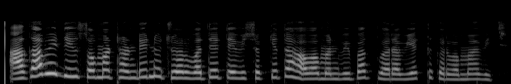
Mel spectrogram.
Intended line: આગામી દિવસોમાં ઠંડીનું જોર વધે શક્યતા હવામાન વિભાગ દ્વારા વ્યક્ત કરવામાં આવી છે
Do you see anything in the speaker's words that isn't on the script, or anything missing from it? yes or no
yes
